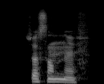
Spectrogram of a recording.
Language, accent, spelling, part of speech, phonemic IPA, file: French, France, 69, noun, /swa.sɑ̃t.nœf/, LL-Q150 (fra)-69.wav
- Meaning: alternative spelling of soixante-neuf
